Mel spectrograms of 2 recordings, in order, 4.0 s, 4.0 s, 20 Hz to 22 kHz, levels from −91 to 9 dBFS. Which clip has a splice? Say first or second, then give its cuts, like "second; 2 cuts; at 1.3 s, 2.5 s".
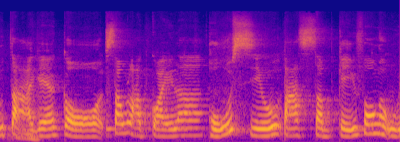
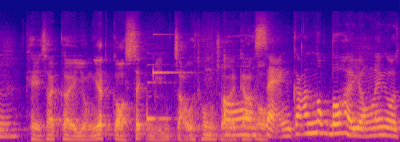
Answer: first; 3 cuts; at 1.1 s, 2.0 s, 2.9 s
